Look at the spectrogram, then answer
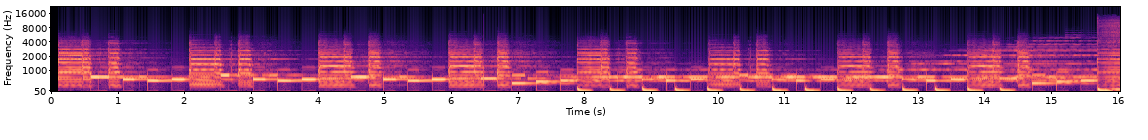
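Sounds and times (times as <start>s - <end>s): theme music with chords: 0.1s - 16.0s.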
